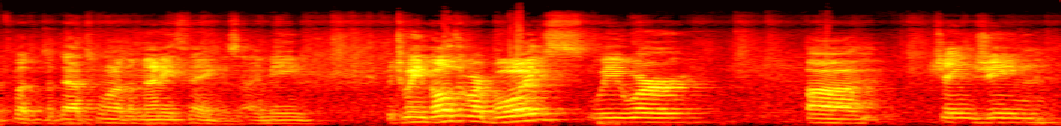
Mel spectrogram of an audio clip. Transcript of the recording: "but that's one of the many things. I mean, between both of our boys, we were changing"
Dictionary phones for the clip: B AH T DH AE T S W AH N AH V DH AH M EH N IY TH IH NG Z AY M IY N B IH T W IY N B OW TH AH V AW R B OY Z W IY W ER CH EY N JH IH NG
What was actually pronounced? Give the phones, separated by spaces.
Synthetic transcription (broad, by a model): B AH T DH AE T S W AH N AH V DH AH M EH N IY TH IH NG Z AY M IY N B IH T W IY N B OW TH AH V AW R B OY Z W IY W ER CH EY N JH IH NG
